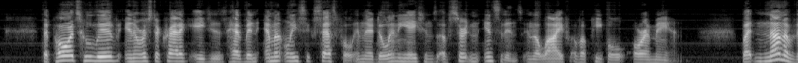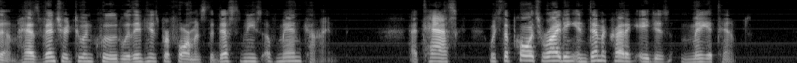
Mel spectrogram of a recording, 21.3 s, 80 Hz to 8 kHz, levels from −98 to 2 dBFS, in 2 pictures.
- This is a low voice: No, medium, 165 Hz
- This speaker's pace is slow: No, average, 145 wpm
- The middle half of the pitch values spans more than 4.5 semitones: No, average, 4.1 semitones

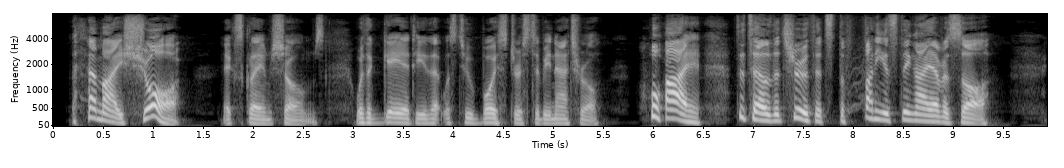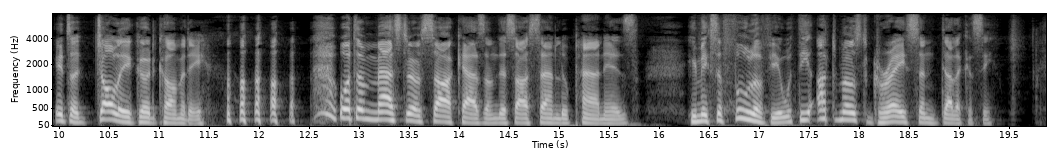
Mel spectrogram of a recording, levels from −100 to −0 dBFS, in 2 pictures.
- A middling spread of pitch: No, wide, 8.1 semitones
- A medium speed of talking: Yes, average, 160 wpm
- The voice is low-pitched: Yes, low, 130 Hz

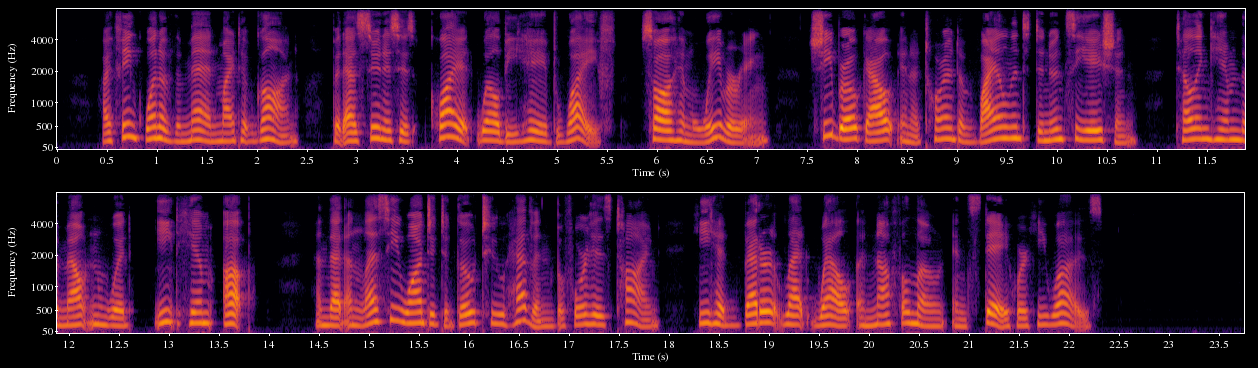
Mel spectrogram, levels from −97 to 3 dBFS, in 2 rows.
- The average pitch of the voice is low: No, high, 200 Hz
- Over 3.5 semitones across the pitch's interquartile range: Yes, average, 4.3 semitones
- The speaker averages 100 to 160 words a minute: Yes, average, 155 wpm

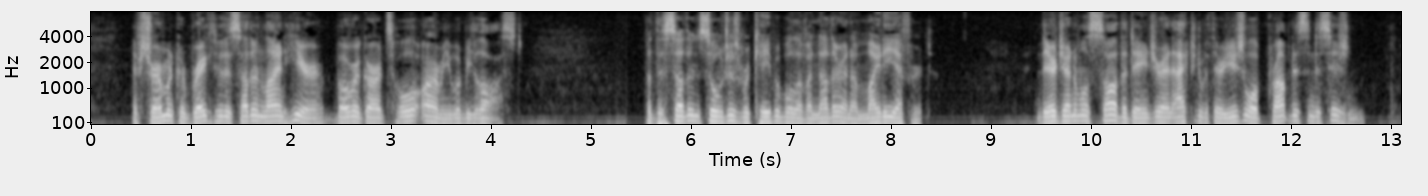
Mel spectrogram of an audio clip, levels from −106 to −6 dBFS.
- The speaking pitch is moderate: No, low, 125 Hz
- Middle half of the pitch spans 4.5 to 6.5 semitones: No, average, 2.8 semitones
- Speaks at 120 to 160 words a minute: No, average, 185 wpm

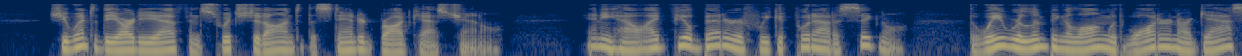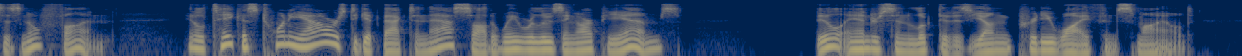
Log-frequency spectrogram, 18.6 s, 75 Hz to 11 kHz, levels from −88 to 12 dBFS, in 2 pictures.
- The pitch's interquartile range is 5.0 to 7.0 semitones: No, average, 4.3 semitones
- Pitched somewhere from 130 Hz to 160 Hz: Yes, medium, 140 Hz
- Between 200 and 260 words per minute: Yes, fast, 205 wpm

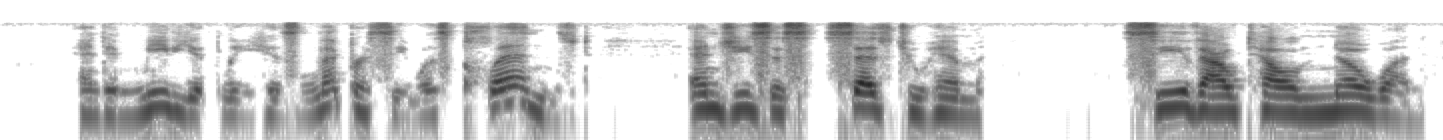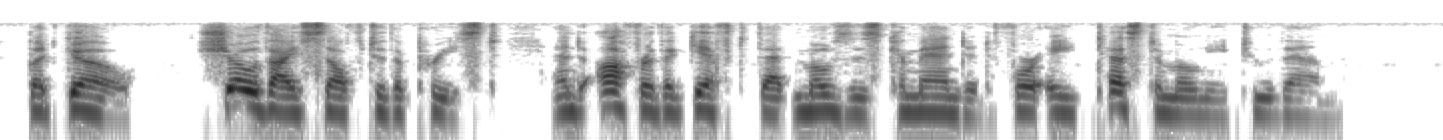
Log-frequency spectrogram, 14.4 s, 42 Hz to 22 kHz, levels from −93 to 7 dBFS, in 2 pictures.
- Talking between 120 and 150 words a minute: Yes, average, 145 wpm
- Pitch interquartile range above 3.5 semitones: No, average, 3.0 semitones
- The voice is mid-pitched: Yes, medium, 145 Hz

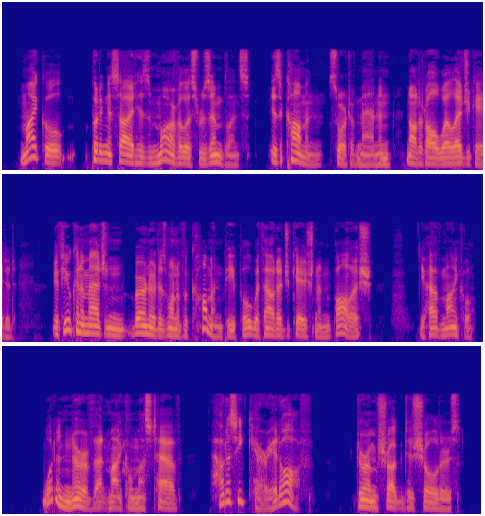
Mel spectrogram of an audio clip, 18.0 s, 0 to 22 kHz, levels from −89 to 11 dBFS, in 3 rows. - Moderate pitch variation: Yes, average, 4.5 semitones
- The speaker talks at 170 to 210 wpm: Yes, average, 175 wpm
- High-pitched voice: No, low, 110 Hz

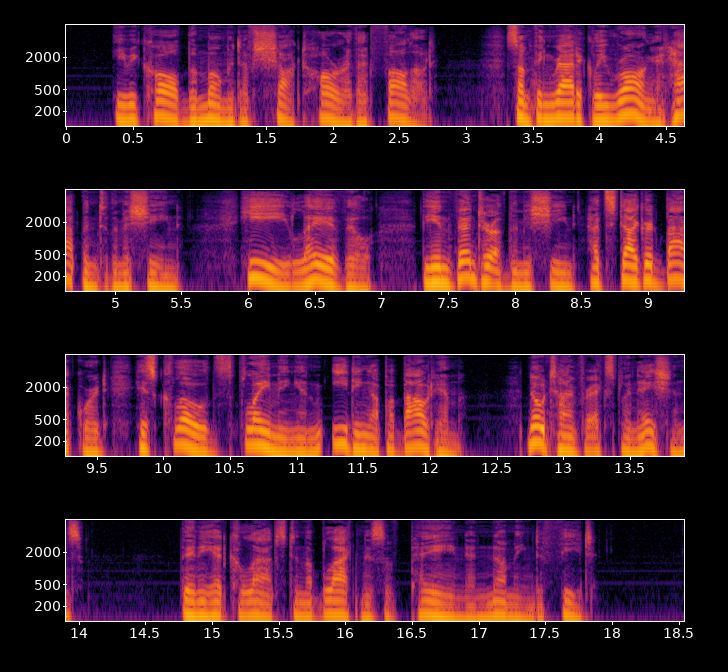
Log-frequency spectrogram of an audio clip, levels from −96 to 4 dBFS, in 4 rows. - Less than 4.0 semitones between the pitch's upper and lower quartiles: No, wide, 5.4 semitones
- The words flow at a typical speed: Yes, average, 165 wpm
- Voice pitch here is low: Yes, low, 120 Hz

